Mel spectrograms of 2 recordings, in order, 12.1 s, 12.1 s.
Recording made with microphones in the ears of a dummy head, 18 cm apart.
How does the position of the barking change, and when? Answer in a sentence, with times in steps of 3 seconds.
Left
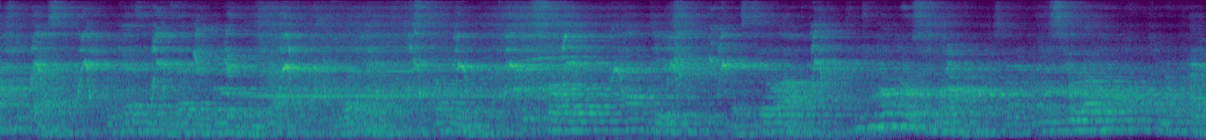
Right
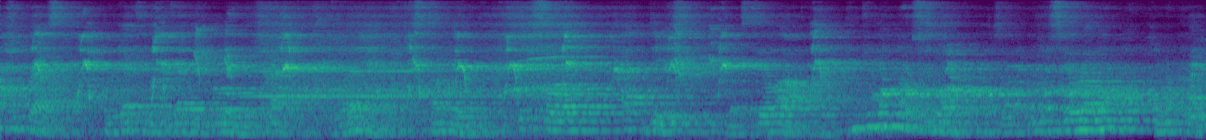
You can hear the barking in the centre from 0 s, on the left from 3 s and on the right from 6 s.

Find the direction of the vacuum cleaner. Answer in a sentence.
In this clip you hear the vacuum cleaner on the left.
